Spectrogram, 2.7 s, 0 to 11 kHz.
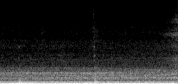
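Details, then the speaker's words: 2020 Nissan Altima after fixing misfire code P10C3: low, even idle rumble with steady beat, no stumbles. RPM fully steady, misfire gone, code not returned. "ولكن السياره ما شاء الله الار بي ام 100% ما عاد فيها تقطيع والكود ما عاد رجع"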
